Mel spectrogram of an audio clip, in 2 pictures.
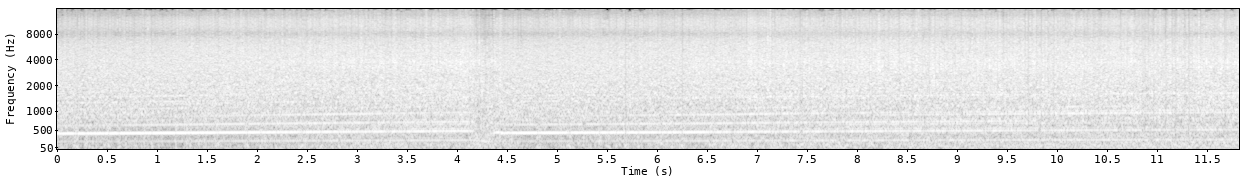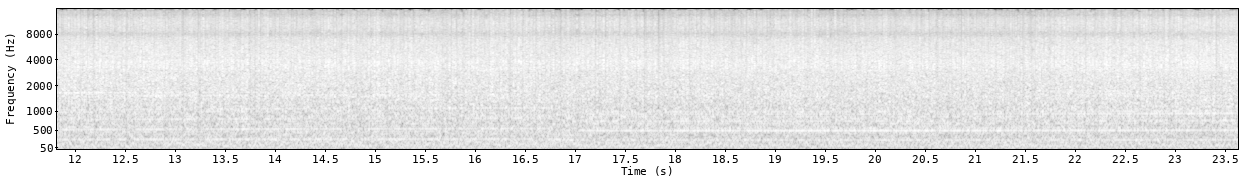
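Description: Benelli TNT600's inline-four engine pulling steadily at highway speed, its pitch slowly climbing, with two upshifts about four and seventeen seconds in, each dropping the pitch a little. A constant rush of wind and road noise runs underneath.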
